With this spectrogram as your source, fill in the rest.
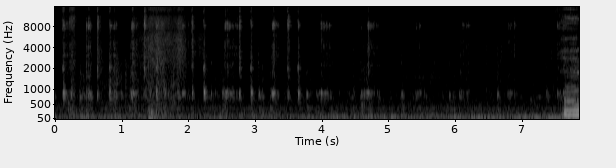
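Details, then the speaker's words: Gothic mantel clock with Urgos movement, c. 1960s, on the workbench: uneven, lopsided tick-tock with unequal gaps that soon falters and stops. Pendulum clock out of beat. "And one thing I think I noticed is that it sounds like it's not in beat. I don't know if you can hear it, but it's sort of going tick- tock, tick- tock, tick- tock instead of a steady tick tock, tick- tock."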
